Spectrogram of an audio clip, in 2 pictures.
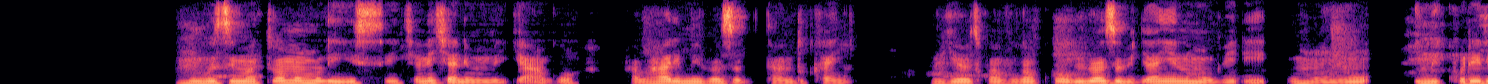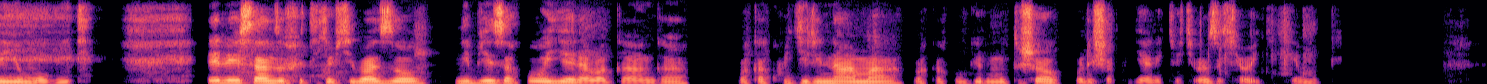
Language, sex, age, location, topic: Kinyarwanda, female, 18-24, Kigali, health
